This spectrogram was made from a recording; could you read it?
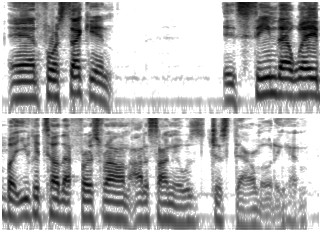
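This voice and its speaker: A man hosting a casual sports podcast, talking through a hoarse voice in a loose, rambling way with lots of fillers. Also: medium pitch, normal speed, dry recording. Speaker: podcast host.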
